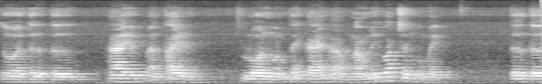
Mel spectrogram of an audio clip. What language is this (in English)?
Vietnamese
